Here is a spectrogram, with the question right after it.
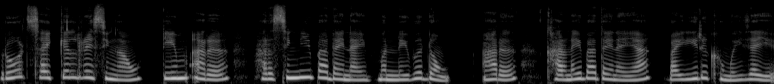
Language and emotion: Bodo, neutral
